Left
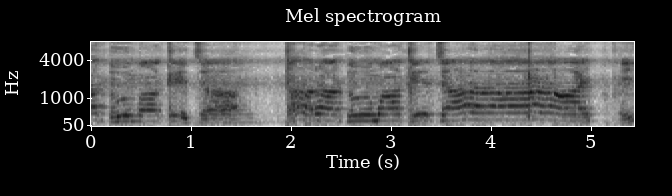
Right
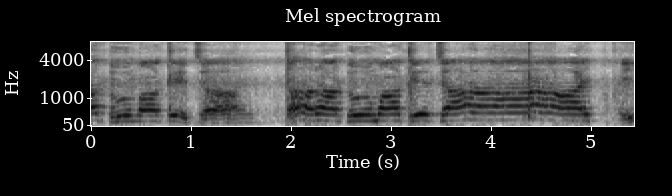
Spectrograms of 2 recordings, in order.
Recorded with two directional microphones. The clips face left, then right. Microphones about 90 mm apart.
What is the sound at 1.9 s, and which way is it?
Male singing, 35° right (ahead or behind).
